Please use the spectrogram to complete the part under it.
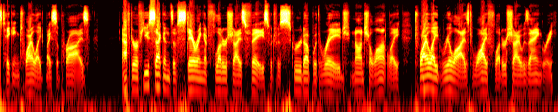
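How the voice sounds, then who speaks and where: A man's voice: low voice, moderate pace, sharp tone, dry recording. A man narrating a written story as a dramatic reading. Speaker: fan fiction reader.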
